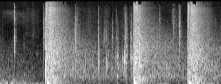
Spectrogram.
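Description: Gunfire in the online war game Foxhole: a few sharp, loud shots at irregular intervals, with three big bursts standing out over a quieter background of smaller distant cracks.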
